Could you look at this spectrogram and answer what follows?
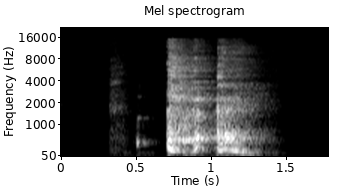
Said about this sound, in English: Apologize for all the coughing.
